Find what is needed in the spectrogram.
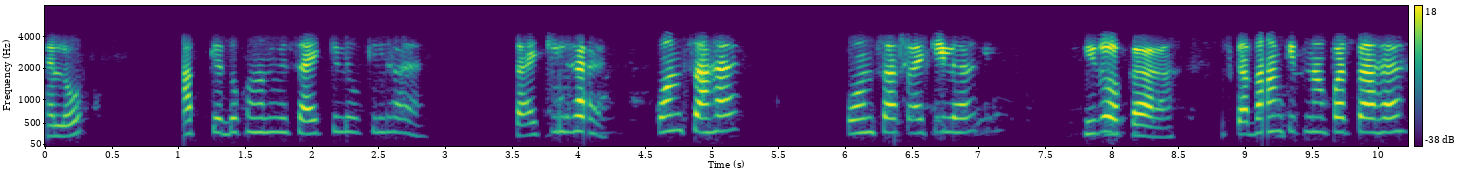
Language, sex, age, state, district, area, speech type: Hindi, female, 45-60, Bihar, Madhepura, rural, conversation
